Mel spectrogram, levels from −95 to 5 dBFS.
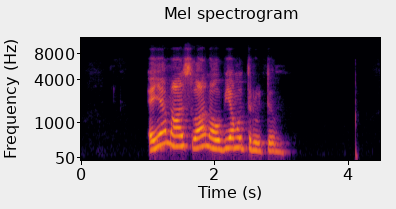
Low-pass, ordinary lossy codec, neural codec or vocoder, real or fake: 7.2 kHz; Opus, 32 kbps; none; real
